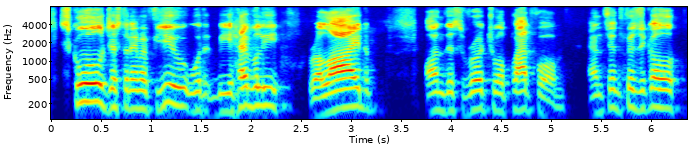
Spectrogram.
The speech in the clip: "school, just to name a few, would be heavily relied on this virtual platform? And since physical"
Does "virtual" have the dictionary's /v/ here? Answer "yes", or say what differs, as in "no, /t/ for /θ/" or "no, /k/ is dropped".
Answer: yes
